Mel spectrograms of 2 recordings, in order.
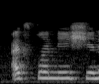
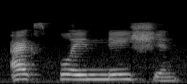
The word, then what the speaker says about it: explanation: we could see here explanation has four syllables that's X the nation explanation and also it comes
